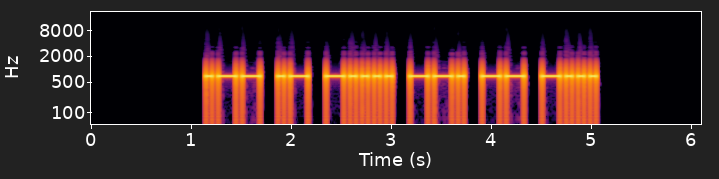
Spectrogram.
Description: Morse code, heard as a keyed tone, about 20 wpm, 700 Hz. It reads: WA6GMB
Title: USA Call Signs 20wpm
